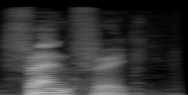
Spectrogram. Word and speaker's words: Frankfurt: Frankfurt es que se pronuncia, ¿verdad? Johnson me va a confirmar aquí. – Frankfurt, okay. sí, sí,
